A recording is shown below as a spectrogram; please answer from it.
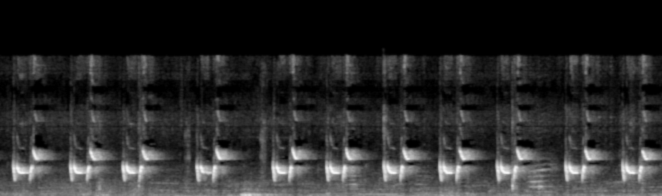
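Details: Bar-winged prinia singing solo in a tutor recording for training songbirds: sharp, high chirped phrases, each a quick pair of notes stepping upward, repeated steadily about every half second for eleven phrases over a faint low hum.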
